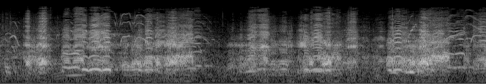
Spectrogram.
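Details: Greater flamingos at Slimbridge in January 2016, a flock active before settling for the night: loud, harsh, nasal honks from many birds, swelling in waves roughly every second and overlapping throughout.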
